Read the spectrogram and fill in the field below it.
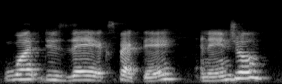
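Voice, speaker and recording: A woman voicing an exuberant, self-loving talking dandelion with a put-on French accent, reading theatrically and a little haltingly, as in a storybook. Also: mid-range voice, animated, highs cut off, lightly acted. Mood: teasing. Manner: theatrical, halting, often tagging phrases with "eh". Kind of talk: dramatic storybook-style reading.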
